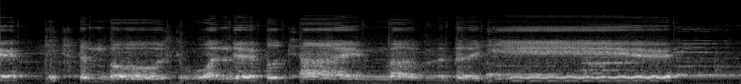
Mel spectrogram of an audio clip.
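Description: Background music: a man's singing voice with vibrato, holding long notes near the start and again from about five seconds in, with moving sung phrases between them.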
